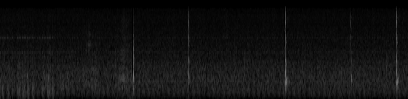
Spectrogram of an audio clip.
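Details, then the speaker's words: Arduino with Ethernet shield switching a relay through an NPN transistor, microphone held close to the relay: single sharp, crisp clicks a second or more apart as the coil pulls the contacts in; normal relay operation. "c'est c'est un petit bruit très net c'est caractéristique d'un relais c'est quand la la self aimante l'interrupteur donc qui qui vient se coller qui vient coller les contacts ça fait un petit cloc"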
